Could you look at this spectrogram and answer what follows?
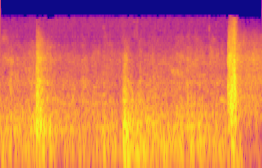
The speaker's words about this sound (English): Sound purported to be explosions in the southern city of Daraa, where troops have been battling rebels.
